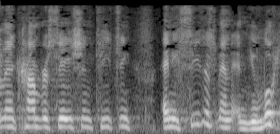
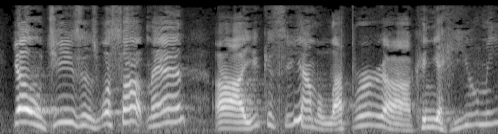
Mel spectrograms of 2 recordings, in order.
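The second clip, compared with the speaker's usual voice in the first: offhand, chummy, laid-back casual tone, slow; 3 semitones higher than usual. Acting out a casual request, not a serious plea: mock casual chatty tone. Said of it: "not just like a casual conversation like".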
